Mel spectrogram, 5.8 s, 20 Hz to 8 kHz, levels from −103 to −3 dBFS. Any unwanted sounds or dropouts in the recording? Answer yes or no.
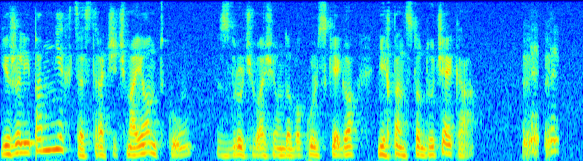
yes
